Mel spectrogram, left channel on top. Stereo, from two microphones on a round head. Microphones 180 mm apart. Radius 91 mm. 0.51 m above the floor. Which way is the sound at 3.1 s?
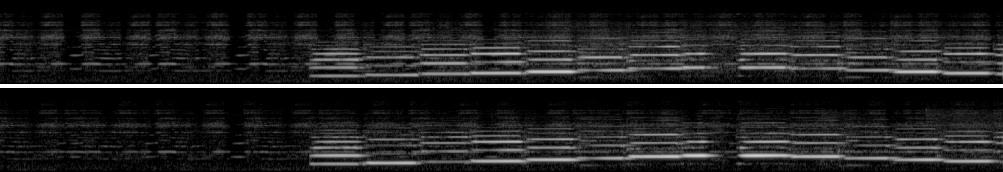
40° left (ahead or behind).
